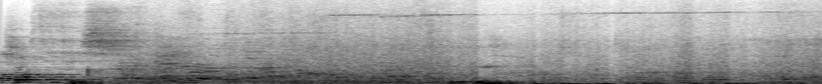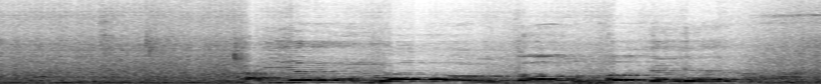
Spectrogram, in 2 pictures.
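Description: A saxophone plays.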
